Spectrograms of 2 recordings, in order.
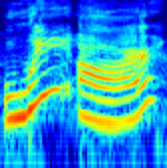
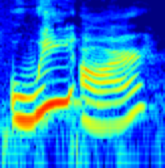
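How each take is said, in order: First: It is said with more energy. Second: It is said with ordinary energy.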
